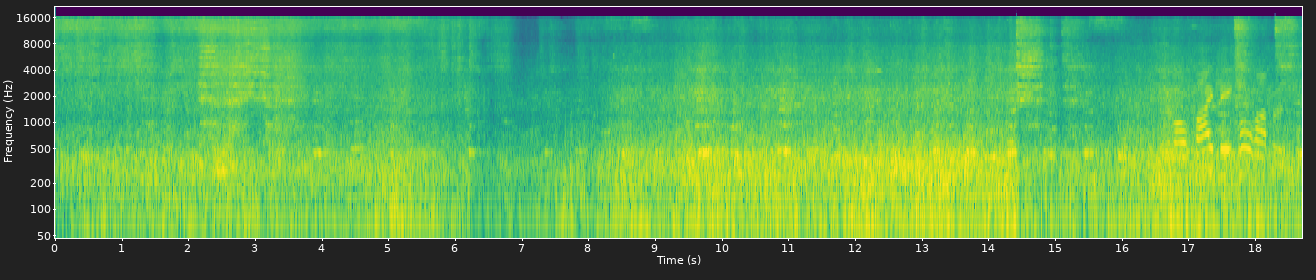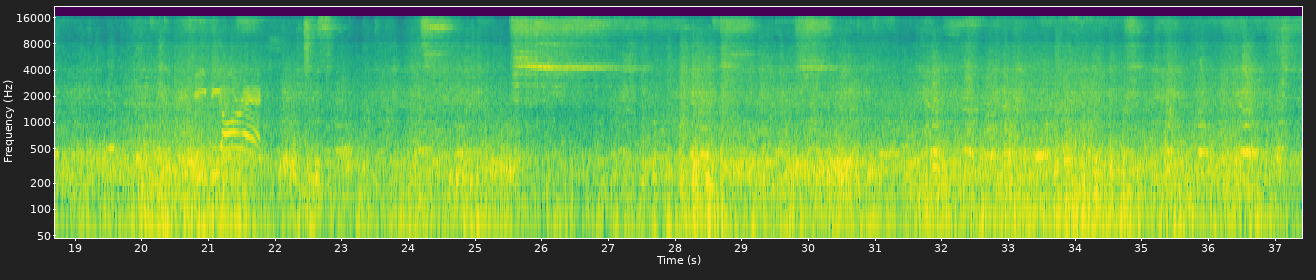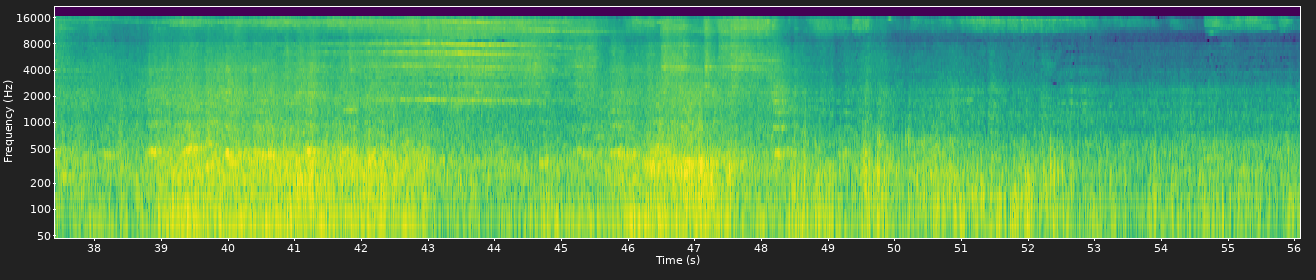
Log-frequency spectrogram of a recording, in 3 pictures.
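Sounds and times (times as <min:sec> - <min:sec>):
train wheels clacking on rails: 0:00.0 - 0:17.0, 0:17.7 - 0:56.0
high wheel squeals: 0:41.4 - 0:45.0.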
